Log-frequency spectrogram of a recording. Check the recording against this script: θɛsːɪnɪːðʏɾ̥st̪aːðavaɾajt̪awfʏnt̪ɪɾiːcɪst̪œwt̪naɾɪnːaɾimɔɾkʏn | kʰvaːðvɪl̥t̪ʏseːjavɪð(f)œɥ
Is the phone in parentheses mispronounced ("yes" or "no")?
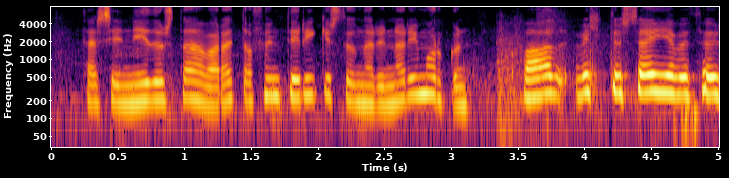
yes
